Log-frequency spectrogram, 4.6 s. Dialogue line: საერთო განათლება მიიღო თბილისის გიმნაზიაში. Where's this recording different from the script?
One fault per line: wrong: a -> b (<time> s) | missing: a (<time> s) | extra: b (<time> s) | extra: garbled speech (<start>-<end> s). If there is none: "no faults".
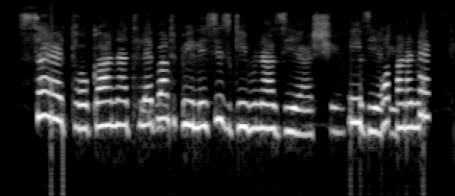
missing: მიიღო (1.7 s)
extra: garbled speech (3.5-4.3 s)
